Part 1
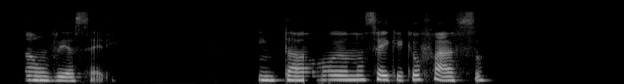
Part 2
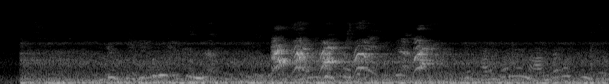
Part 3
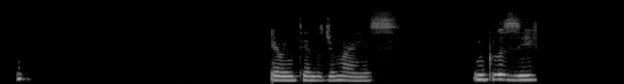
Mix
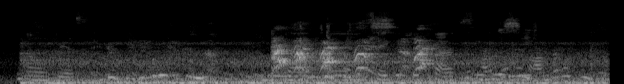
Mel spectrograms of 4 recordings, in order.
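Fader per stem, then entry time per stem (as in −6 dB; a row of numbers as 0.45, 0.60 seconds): −13.5, +0.5, −8.0 decibels; 0.00, 0.00, 0.00 seconds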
